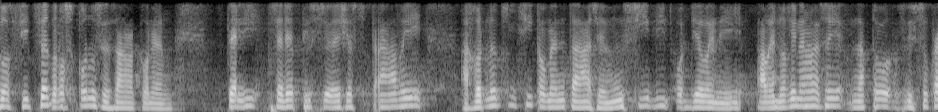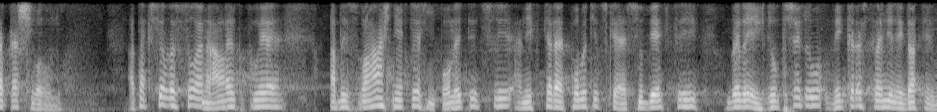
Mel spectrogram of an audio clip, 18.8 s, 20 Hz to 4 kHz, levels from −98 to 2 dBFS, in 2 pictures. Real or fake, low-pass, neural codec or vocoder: fake; 3.6 kHz; codec, 16 kHz in and 24 kHz out, 0.6 kbps, FireRedTTS-2 codec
